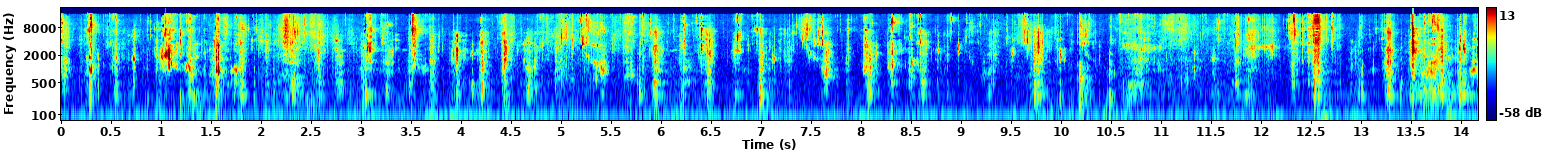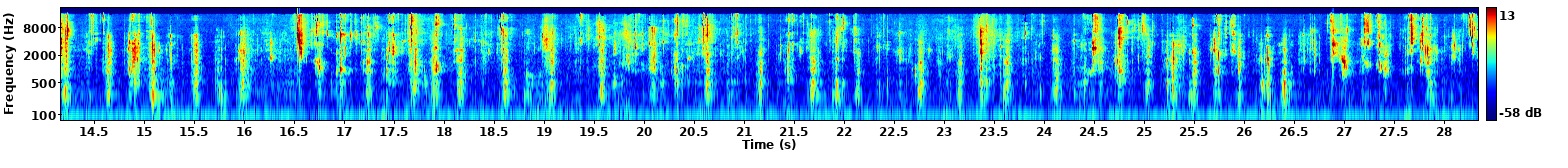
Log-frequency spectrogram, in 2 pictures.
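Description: Close-miked chewing and mouth sounds of a person eating raw muscovy duck meat: an irregular stream of short smacks and clicks.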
